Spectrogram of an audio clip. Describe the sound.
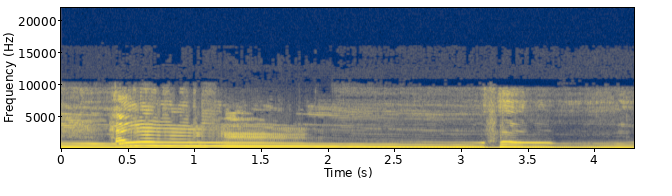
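Two voices imitate wolf howls together as a duet on a radio show, holding long, loud howls that rise and fall in pitch with a couple of upward swoops, filling about four seconds without words.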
